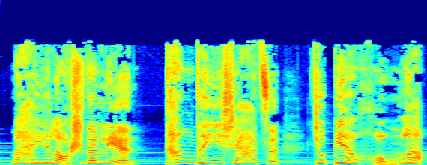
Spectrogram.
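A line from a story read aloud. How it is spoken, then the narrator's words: Loud. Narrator (Chinese): 长颈鹿和恐龙大声说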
